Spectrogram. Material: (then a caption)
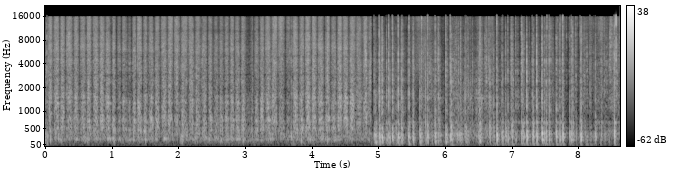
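Plastic. A large orange hollow plastic detergent bottle with a handle and a label is rapidly tapped and scratched with fingertips and nails. For about the first five seconds, a dense, steady scratching and rustling dominates. Then come louder, sharper taps with a hollow, mid-low plastic resonance.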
